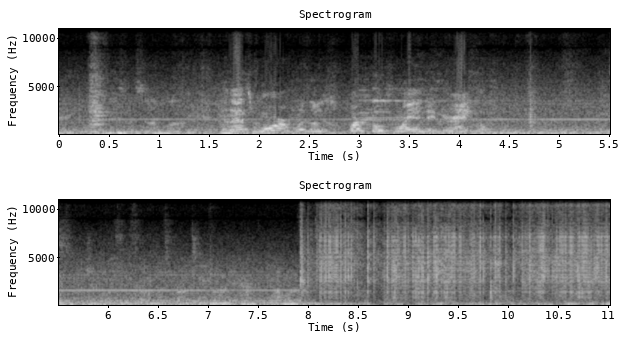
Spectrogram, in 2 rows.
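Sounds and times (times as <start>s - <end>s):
steady hum: 0.0s - 11.0s
welding arc crackling: 7.9s - 11.0s.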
